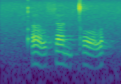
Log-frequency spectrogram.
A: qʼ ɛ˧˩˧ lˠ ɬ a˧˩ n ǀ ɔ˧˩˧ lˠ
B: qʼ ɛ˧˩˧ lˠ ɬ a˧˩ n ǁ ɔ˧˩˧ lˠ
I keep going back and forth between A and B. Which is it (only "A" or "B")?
A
